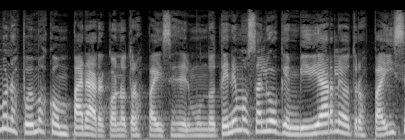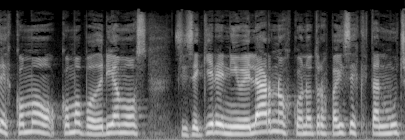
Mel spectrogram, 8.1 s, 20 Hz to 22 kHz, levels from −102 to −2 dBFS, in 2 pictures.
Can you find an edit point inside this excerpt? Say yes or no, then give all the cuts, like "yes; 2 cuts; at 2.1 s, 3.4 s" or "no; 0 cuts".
no; 0 cuts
